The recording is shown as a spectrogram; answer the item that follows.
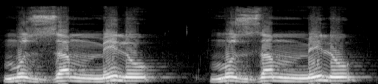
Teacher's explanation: تشدید والے حرف کو 2 مرتبہ پڑھیں گے، ایک مرتبہ پہلے والے حرف میم سے ملا کر، دوسری مرتبہ خود اسے پڑھیں گے مزم، زا میم زبر زم، زا میم زبر زم۔ · را پیش رو، را کے اوپر پیش ہے، پیش کو جلدی پڑھیں، تھوڑا بھی نہ کھینچیں، معروف پڑھیں، مجہول آواز سے بچیں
